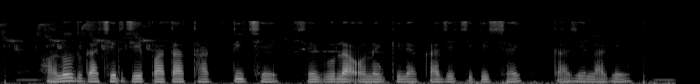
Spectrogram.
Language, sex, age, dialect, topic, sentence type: Bengali, male, 18-24, Western, agriculture, statement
